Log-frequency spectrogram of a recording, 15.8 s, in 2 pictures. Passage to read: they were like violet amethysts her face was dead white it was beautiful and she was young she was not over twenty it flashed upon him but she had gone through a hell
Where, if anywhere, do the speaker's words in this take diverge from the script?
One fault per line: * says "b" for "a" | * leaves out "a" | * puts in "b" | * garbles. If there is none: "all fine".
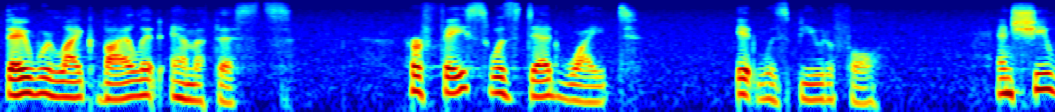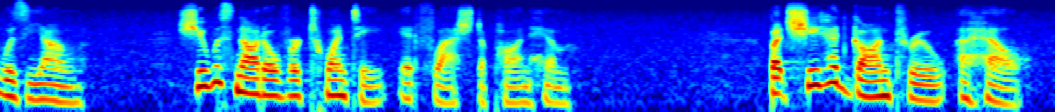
all fine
